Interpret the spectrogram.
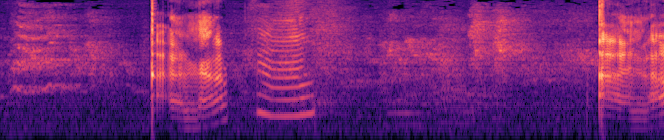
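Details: Male Red-sided Eclectus parrot kept as a family pet, tickled by its owner while she says "I love you". Sharp taps and quick harmonic squawks are followed by a drawn-out arched, nasal call and softer chatter.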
